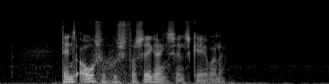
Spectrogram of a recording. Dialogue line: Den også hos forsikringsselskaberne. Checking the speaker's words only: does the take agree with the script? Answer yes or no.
yes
